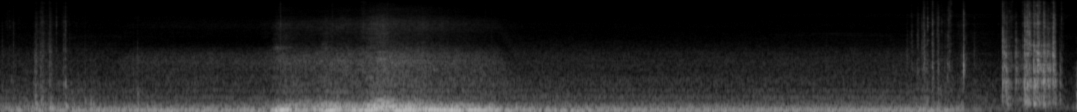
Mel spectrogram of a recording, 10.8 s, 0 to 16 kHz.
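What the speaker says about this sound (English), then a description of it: "I've always been a big V8 fan. I love the sound of V8s." A 1995 Chevy Camaro Z28 with an LT1 V8 idles with a low burble, then swells into a single short rev before settling back, followed by a few clinks near the end.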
